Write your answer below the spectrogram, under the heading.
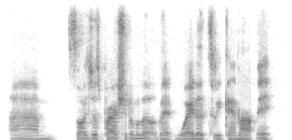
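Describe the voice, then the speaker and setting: A man talks with an Irish accent. His pace is very fast. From Ireland. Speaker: MMA fighter. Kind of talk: casual interview.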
